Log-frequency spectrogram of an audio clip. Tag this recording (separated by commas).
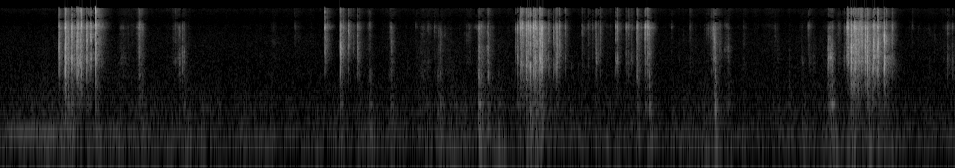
ice cracking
